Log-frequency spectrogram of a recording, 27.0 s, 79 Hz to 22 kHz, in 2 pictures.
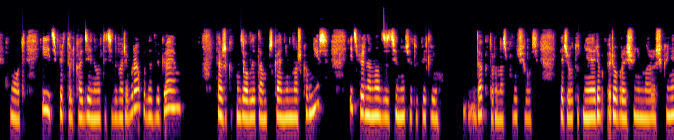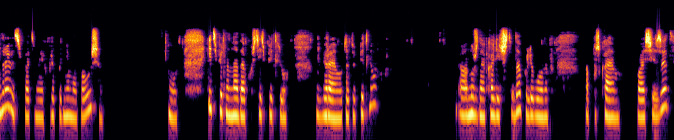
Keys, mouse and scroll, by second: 0.7-2.9 right drag, 1.5-3.0 middle drag, 2.0-3.8 drag, 4.2 g, 5.8 middle click, 7.1 ctrl+Tab, 9.1-10.3 middle drag, 10.7-12.2 middle drag, 11.0 ctrl+Tab, 12.0-14.7 right drag, 13.3 g, 14.7-16.8 middle drag, 17.7 ctrl+Tab, 18.4-22.1 middle drag, 19.3-21.3 right drag, 22.0-24.6 right drag, 23.6-25.4 middle drag, 24.4 g.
